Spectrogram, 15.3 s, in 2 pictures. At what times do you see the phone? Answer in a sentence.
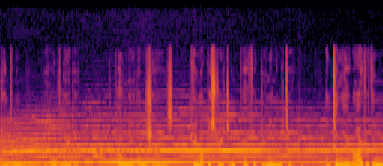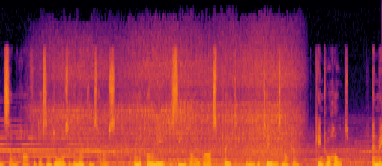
The phone can be heard from 0.1 to 0.9 s.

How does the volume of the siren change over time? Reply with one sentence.
The volume of the siren goes down.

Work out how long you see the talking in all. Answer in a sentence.
The talking can be heard for 15 seconds in total.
